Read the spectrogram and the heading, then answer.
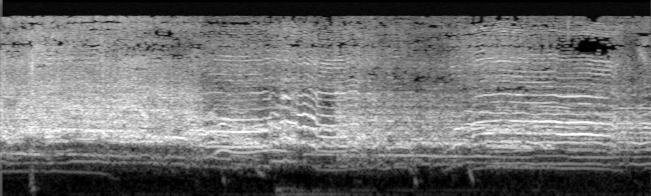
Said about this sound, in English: Bunch of guys just walked in, started screaming. This sounds like he's not screaming, like this is his language. And they left.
